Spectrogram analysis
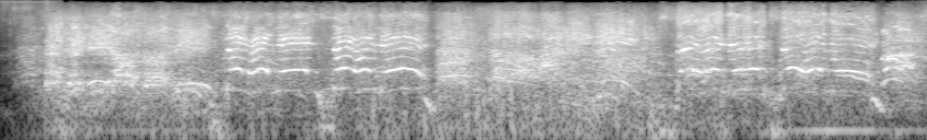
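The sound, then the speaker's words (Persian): Protesters in London chant slogans together in support of Mahsa Amini and the Woman, Life, Freedom movement. Loud, sustained massed voices repeat rhythmic phrases with brief pauses between them. “این صدای گروهی از معترضان در لندن است که در حمایت از مهسا امینی و جنبش زن، زندگی آزادی شعار می‌دهند.”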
